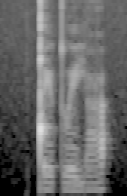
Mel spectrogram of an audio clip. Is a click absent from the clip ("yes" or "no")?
no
